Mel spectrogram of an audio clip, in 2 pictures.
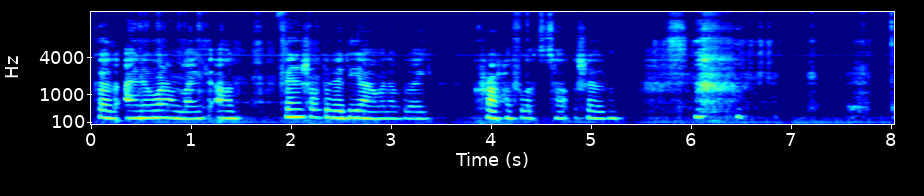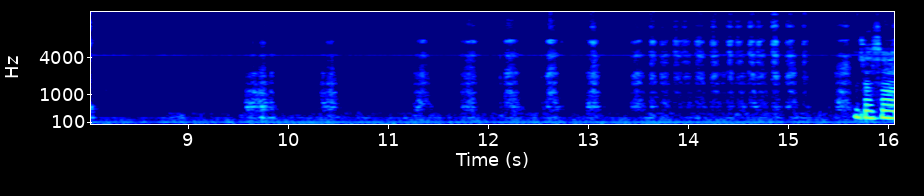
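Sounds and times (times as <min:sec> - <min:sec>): pen scratching on paper: 0:00.5 - 0:02.3, 0:06.6 - 0:07.8, 0:09.6 - 0:10.6, 0:11.2 - 0:15.8.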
